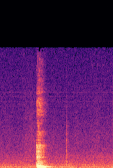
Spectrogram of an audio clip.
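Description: A man's single short cough, about a second in.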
